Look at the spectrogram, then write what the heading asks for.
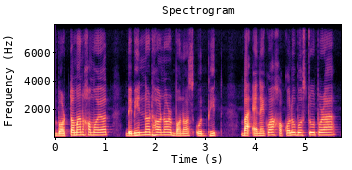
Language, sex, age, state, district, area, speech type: Assamese, male, 18-30, Assam, Sivasagar, rural, spontaneous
